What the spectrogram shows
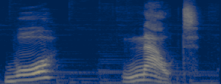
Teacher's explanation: you link those together wor-nout The N joins the next word · The N joins the next word, worn out.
